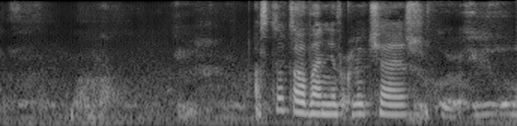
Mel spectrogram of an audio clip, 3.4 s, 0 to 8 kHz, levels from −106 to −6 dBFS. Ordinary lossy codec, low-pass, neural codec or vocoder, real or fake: none; none; codec, 16 kHz, 2 kbps, X-Codec, WavLM features, trained on Multilingual LibriSpeech; fake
